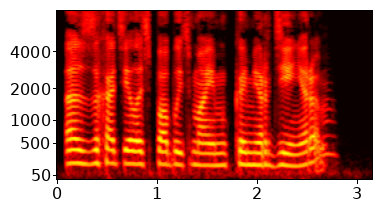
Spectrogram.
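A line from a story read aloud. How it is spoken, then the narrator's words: Snorting. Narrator (Russian): Хмыкнул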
